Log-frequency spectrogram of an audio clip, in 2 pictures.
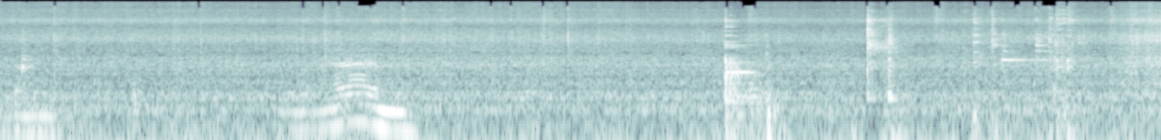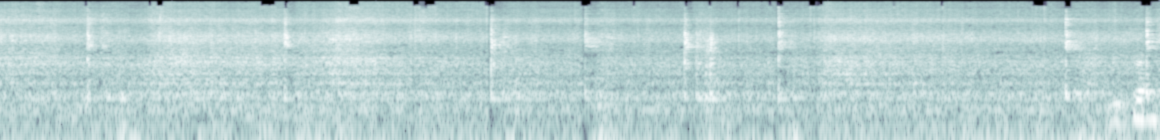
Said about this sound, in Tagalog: Tapos ilagay na natin yung ating bean curd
